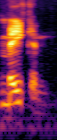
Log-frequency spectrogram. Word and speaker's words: Macon: because I was like it's got to be pronounced like a cool way but it's not it's just making apparently apparently oh that'd be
